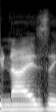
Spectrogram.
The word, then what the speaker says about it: Knies: So, and then there's Matthew Knies. – That's, you said it right. – Mm-hmm. Right. Yeah. Matthew Knies, he's a left winger, 19 years old, Arizona born.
